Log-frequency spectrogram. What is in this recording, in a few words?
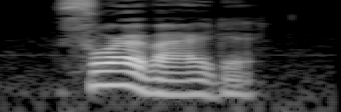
"voorwaarde", Dutch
